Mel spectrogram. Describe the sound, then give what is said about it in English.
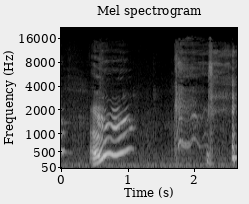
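A deaf dog whimpers in two drawn-out, wavering whines with a pause between, followed by a couple of brief, sharp yelps at the end; no one speaks. “Yes, the dog's I am. Messing me up here. Stop it.”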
